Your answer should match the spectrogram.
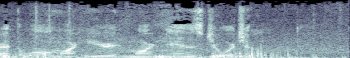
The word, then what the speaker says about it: Martinez: all right we're at the Walmart here in Martinez Georgia right between Augusta and Evans and Martinez is spelled just like Martinez but here in Augusta it is pronounced martinz all right let's see what what they got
